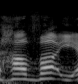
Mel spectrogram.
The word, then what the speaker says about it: Hawaii: It's actually called Hawaii. Everybody say Hawaii with me. Anytime you see a W in the Hawaiian language, it's a V pronunciation, okay? So we say Hawaii.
